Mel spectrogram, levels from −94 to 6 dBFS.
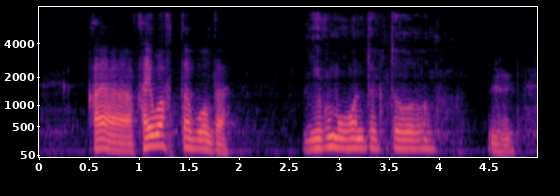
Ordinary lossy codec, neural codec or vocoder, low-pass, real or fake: AAC, 48 kbps; codec, 16 kHz, 4.8 kbps, FACodec; 7.2 kHz; fake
